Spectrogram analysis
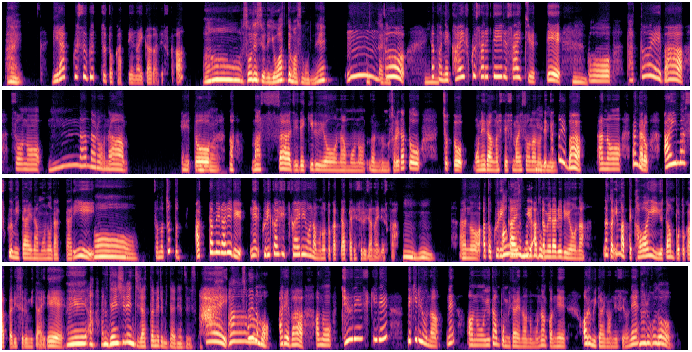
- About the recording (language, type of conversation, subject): Japanese, advice, 予算内で喜ばれるギフトは、どう選べばよいですか？
- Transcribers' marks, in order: other background noise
